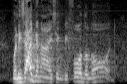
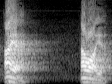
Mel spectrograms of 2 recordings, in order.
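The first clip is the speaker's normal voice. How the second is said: bright, louder, chummy hello; casual greeting; 9 dB louder than usual. Shown as a demonstration. Pastor recasting the angel's greeting, casual and louder. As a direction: greet her like an old friend, louder. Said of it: "let's put it another way".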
